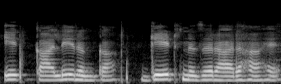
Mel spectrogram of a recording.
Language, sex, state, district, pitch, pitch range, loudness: Hindi, female, Chandigarh, Chandigarh, 205 Hz, 200-220 Hz, -15 LUFS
